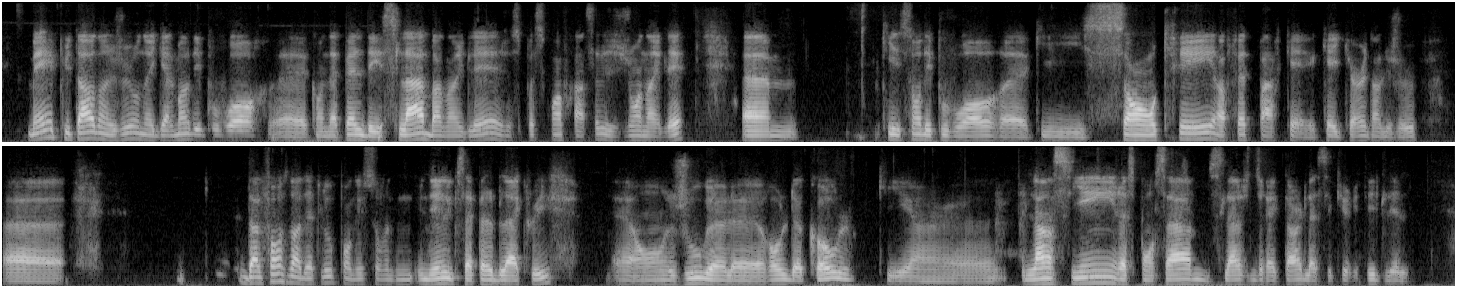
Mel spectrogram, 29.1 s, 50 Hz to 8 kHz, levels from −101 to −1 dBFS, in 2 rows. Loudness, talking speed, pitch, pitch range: -28 LUFS, 175 wpm, 100 Hz, 90-110 Hz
